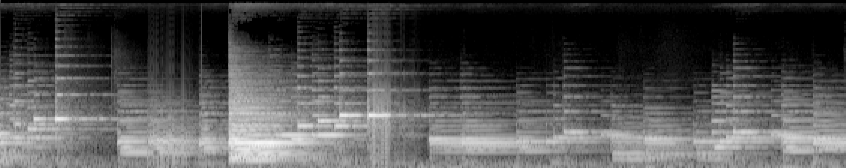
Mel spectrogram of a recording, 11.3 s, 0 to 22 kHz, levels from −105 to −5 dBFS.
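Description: From 1.96 to 2.67 s and 4.97 to 5.62 s, the music turns into a rigid, metallic buzz near 93.8 Hz. This is robotic sound, likely from repeated short buffers of about 11 ms that replace roughly half the audio in the first span and about 40% in the second.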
